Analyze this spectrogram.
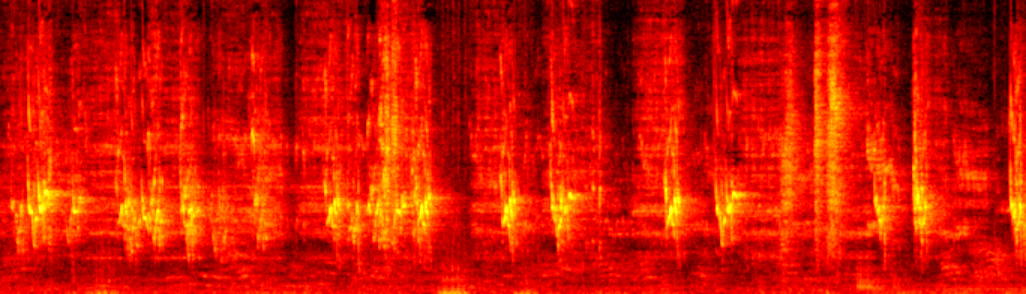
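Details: Budgerigars chirping, high clipped warbling chirps in short bursts about every half second, steady lively chatter with brief pauses.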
